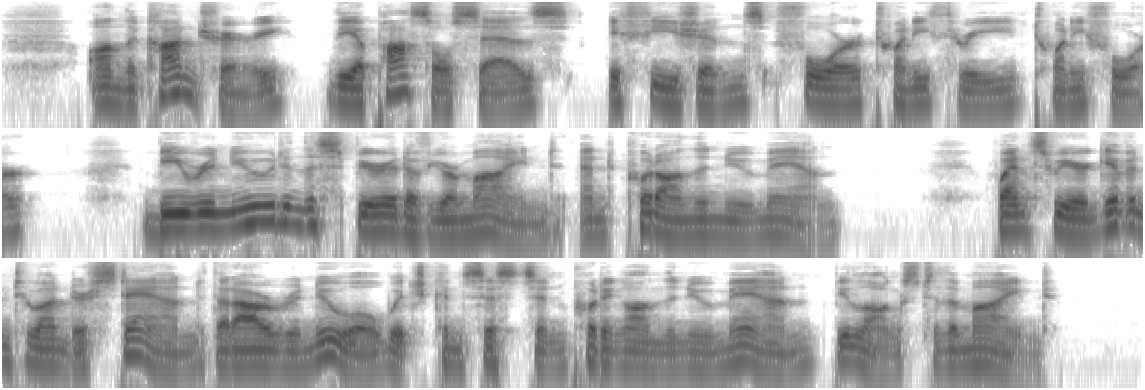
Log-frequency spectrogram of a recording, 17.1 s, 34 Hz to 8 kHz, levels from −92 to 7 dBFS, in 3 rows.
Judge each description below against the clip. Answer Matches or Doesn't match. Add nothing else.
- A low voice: Matches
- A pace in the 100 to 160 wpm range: Matches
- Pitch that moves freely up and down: Doesn't match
